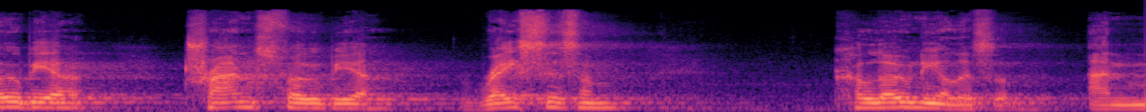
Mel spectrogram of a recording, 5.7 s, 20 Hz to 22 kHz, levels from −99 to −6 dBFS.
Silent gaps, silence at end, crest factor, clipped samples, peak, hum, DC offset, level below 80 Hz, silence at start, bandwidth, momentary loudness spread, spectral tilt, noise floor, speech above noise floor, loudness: none; 0 s; 18 dB; under 0.1%; -14 dBFS; none; under 0.1%; -72 dBFS; 0 s; 16 kHz; 16 LU; -4 dB/octave; -62 dBFS; 31 dB; -32 LUFS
